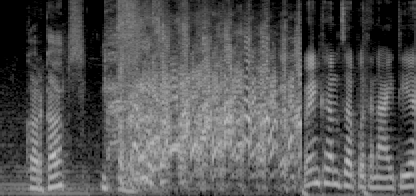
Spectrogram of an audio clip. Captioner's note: bursts of laughter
